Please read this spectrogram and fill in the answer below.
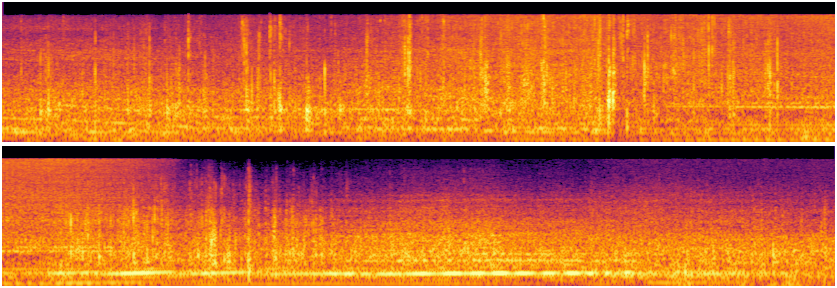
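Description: A motor vehicle's engine running, its pitch rising about halfway through, over a rushing noise with scattered clicks.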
